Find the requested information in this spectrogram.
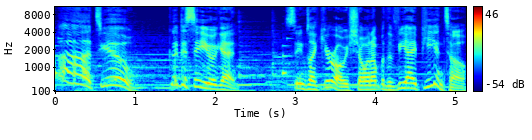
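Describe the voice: A man uses a put-on character voice, pitched high with very wide swings and a fairly bright tone. He talks at a fairly quick pace over faint background music.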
